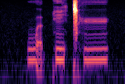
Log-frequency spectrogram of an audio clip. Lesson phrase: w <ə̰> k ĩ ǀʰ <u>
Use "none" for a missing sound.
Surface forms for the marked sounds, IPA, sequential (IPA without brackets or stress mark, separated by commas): ə̰, y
